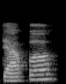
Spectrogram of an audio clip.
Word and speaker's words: DAPA: parents also now did i say that correct dapper correct yes it is that's pronounced okay i um want you to just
